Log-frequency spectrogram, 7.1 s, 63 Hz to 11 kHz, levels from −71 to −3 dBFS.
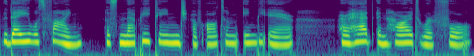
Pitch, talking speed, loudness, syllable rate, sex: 215 Hz, 150 wpm, -18 LUFS, 3.8 syllables/s, female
